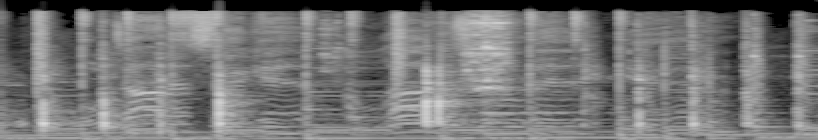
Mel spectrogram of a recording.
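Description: A kitchen knife chopping spring onions on a wooden cutting board: a quick, uneven run of sharp knocks of the blade on the board, about three a second. A song with a steady beat plays underneath.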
